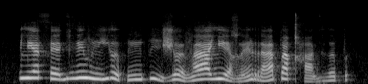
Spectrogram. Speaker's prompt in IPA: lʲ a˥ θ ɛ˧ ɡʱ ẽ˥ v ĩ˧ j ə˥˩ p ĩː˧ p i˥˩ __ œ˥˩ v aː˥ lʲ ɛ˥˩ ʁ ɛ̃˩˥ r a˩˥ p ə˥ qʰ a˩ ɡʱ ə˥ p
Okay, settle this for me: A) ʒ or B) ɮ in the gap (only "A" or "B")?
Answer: A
